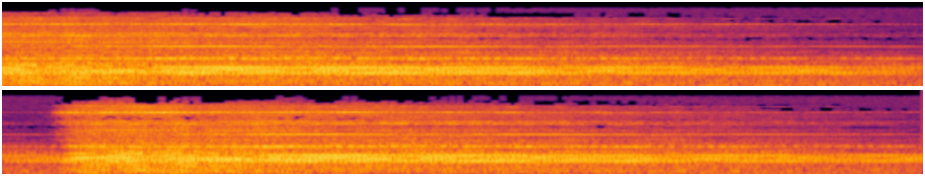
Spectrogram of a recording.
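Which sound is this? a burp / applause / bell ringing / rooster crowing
bell ringing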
